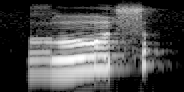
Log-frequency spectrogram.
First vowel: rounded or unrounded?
rounded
